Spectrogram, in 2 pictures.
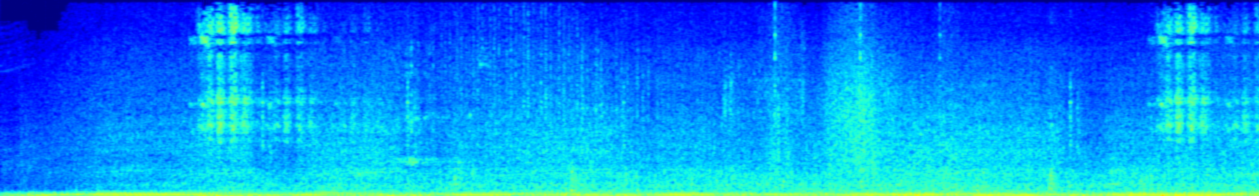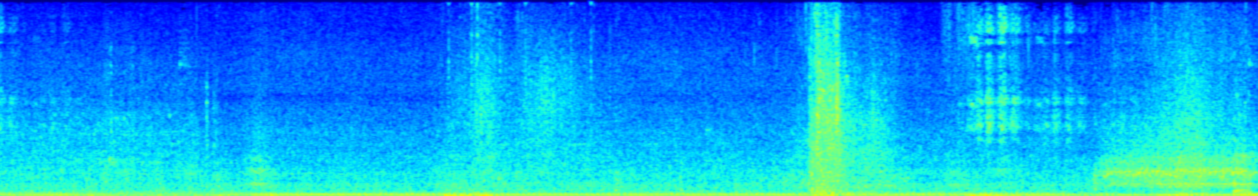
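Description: A pickup truck engine hums steadily as it drives along a road.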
